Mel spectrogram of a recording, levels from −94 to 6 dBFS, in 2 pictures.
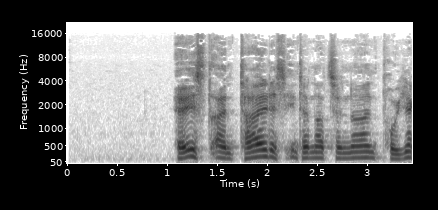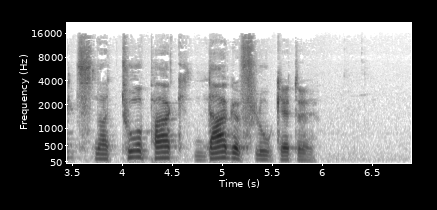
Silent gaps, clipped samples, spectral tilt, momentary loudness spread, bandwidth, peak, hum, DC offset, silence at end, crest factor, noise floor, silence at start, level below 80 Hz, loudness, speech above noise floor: none; under 0.1%; -4 dB/octave; 8 LU; 16.5 kHz; -2 dBFS; none; under 0.1%; 1 s; 18 dB; -61 dBFS; 1.1 s; -62 dBFS; -18 LUFS; 43 dB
